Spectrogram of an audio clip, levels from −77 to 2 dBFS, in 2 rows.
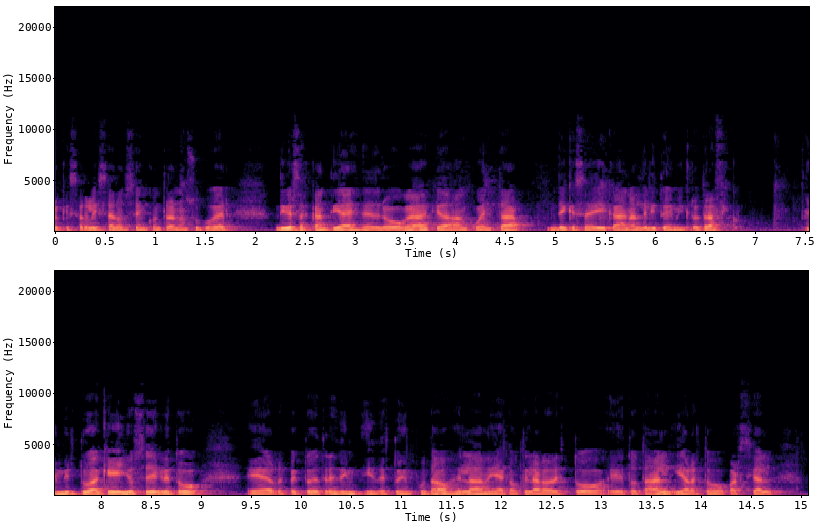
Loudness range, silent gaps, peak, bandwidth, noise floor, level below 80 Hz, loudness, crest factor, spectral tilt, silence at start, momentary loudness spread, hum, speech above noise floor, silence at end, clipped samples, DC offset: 2 LU; none; -2 dBFS; 8.6 kHz; -46 dBFS; -44 dBFS; -20 LUFS; 18 dB; -8 dB/octave; 0 s; 7 LU; none; 27 dB; 0.1 s; under 0.1%; under 0.1%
